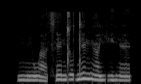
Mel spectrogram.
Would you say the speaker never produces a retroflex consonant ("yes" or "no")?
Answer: yes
